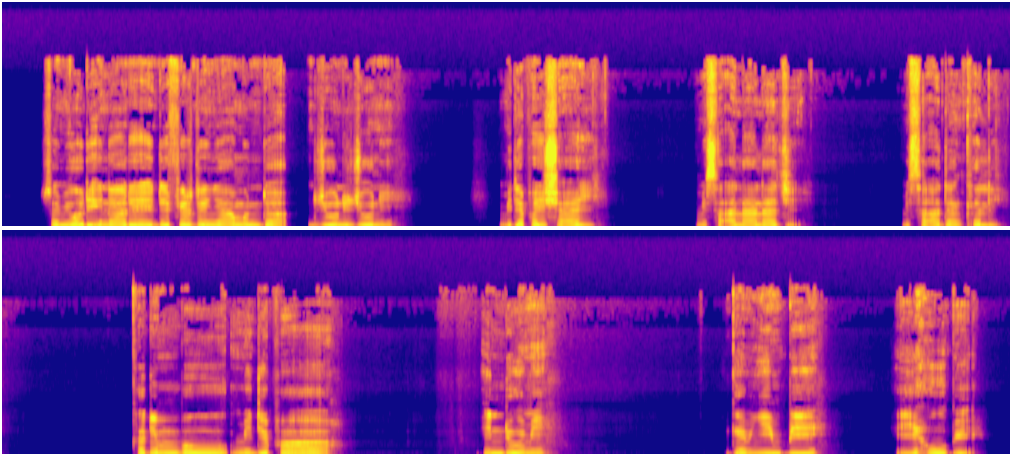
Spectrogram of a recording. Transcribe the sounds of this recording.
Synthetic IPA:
sɔmiwodiːnaɾɛdɛfiɾdɛɲaːmunda̰ | d͡ʒonid͡ʒoːni | midɛpaiʃaji | misa̰ʔalaːlaːd͡ʒɛ̰ | misaʔadaŋkʰali | kʰadimbawmidɛpʰa | ʔindɔmi | ɡamjimɓɛ | ɛ̰jaɦɔɓɛ̰

